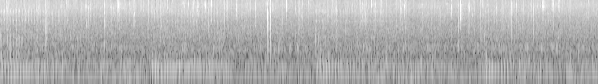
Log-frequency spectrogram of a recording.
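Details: Two cats dozing in front of a rainy window purr with a deep, even rumble that pulses in gentle cycles. Clicks and snaps of a crackling fire and light rain sounds accompany it.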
